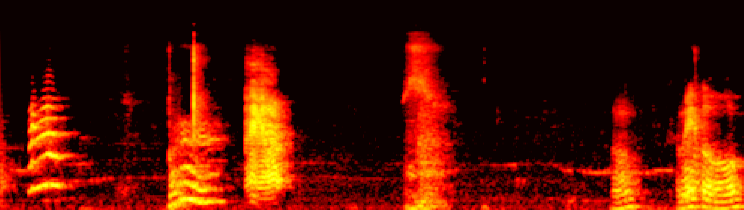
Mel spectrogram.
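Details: Javan myna kept as a tame pet imitating voices indoors: wavering nasal phrases, harsh hissing bursts like coughs, and short speech-like syllables separated by pauses, with a faint steady hum behind.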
